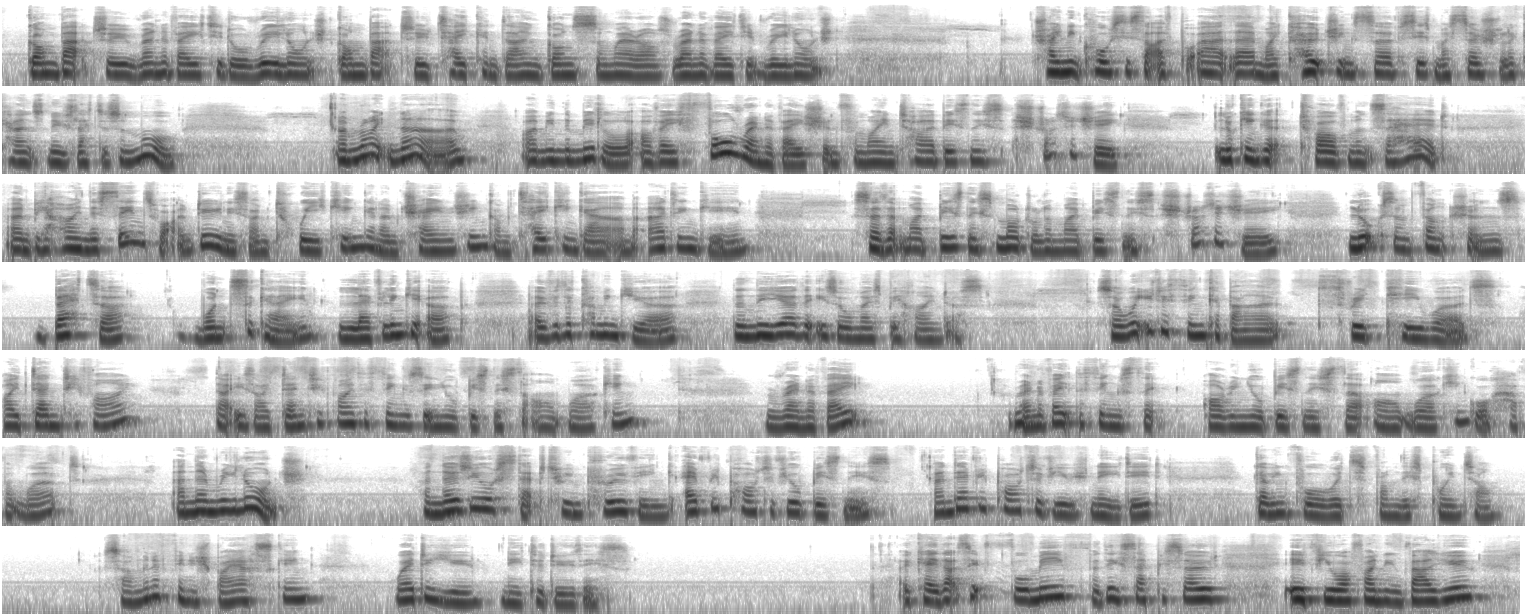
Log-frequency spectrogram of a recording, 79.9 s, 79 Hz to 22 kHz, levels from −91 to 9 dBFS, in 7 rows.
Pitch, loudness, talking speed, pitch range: 185 Hz, -22 LUFS, 145 wpm, 165-210 Hz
